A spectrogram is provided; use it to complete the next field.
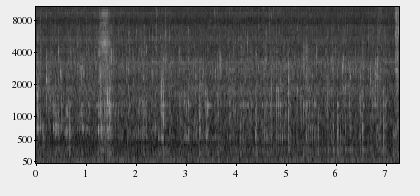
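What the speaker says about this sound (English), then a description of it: "I'm just going to put a little bit of water here" Water trickles and splashes softly into a lab container, a faint, uneven pouring sound with small gurgles, close but quiet and without talking.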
